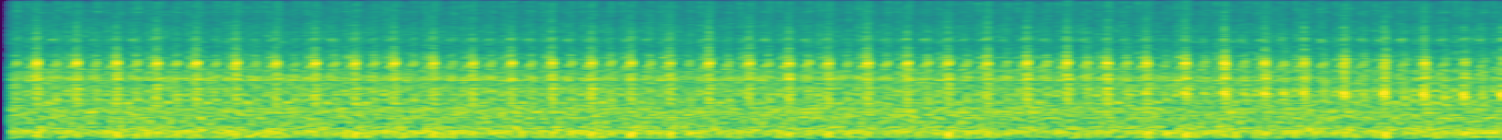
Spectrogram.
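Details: Nissan Sunny engine at steady idle: sharp metallic knocks about two to three per second, evenly spaced; origin of the knock unknown, owner seeking help identifying it.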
